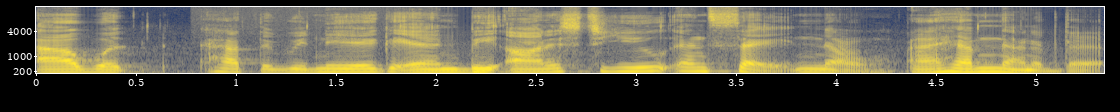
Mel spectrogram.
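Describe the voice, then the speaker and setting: The speaker has an American accent and talks at a very slow pace. The recording is very clean, with a silent background. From US South, Florida. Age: 70s. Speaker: board applicant, respiratory therapist. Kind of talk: public comment at council meeting.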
